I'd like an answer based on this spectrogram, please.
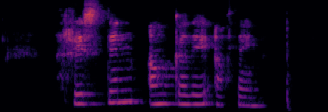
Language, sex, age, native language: Icelandic, female, 20-29, Icelandic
